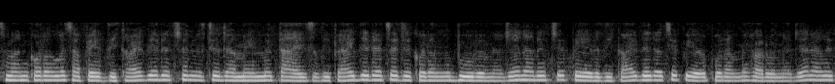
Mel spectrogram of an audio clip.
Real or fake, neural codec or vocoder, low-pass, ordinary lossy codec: fake; codec, 16 kHz, 1.1 kbps, Voila-Tokenizer; 7.2 kHz; Opus, 16 kbps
